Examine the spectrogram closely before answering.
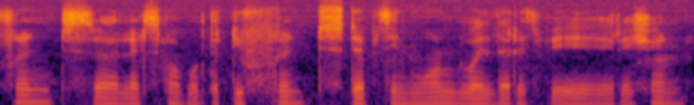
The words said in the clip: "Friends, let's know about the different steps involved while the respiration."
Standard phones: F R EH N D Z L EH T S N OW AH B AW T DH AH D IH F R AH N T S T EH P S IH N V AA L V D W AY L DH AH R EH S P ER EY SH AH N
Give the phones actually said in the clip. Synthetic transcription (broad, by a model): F R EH N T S L EH T S N OW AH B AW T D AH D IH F R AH N T S T EH P S IH N V AA L V D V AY L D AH R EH S P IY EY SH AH N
